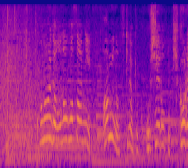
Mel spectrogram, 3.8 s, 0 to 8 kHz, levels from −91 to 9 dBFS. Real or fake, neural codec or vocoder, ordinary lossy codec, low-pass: real; none; MP3, 64 kbps; 7.2 kHz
